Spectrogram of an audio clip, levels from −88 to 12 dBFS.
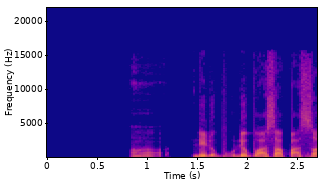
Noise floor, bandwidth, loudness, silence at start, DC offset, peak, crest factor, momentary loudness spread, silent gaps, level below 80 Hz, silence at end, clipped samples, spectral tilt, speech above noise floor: under -90 dBFS; 16 kHz; -26 LUFS; 0.85 s; under 0.1%; -8 dBFS; 20 dB; 19 LU; none; -56 dBFS; 0 s; under 0.1%; -6 dB/octave; over 63 dB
